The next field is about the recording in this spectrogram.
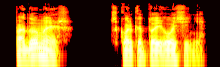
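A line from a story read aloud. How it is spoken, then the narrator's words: Gloomy. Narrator (Russian): мрачно сказала матушка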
